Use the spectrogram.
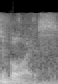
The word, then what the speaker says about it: Du Bois: It is pronounced Du Bois, yes.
